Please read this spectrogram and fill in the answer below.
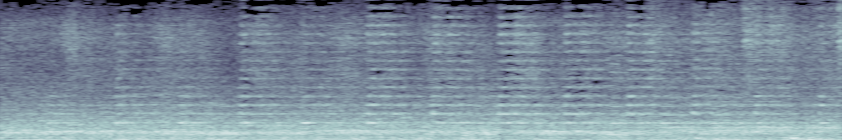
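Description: Beatless build-up of a techno track: several sustained synth tones held over a steady wash of hiss, with no drum beat.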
